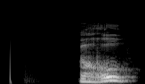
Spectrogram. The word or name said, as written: roue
